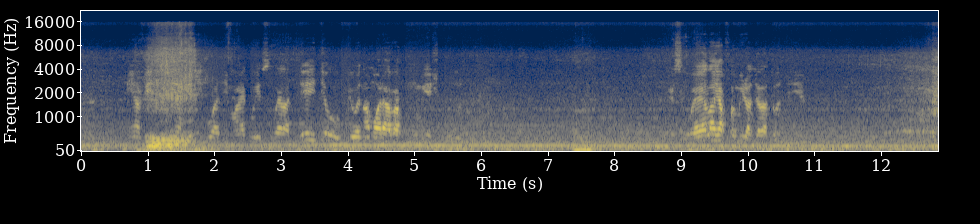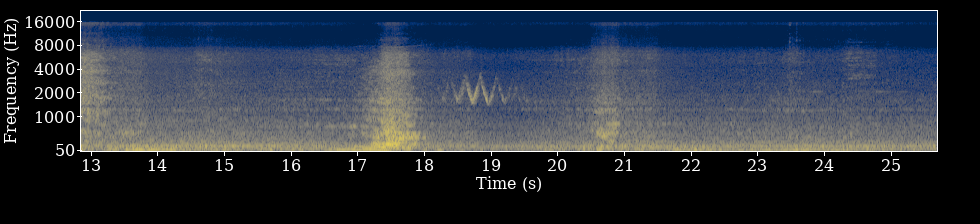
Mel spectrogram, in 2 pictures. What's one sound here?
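A vehicle's engine drones steadily from inside the cab.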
